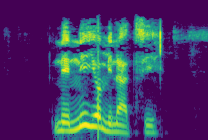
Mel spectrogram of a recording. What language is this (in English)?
Esperanto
